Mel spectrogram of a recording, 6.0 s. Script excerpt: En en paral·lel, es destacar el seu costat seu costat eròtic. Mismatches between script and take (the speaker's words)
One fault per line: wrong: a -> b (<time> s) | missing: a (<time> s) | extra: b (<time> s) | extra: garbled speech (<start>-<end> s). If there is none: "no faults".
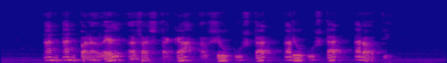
no faults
